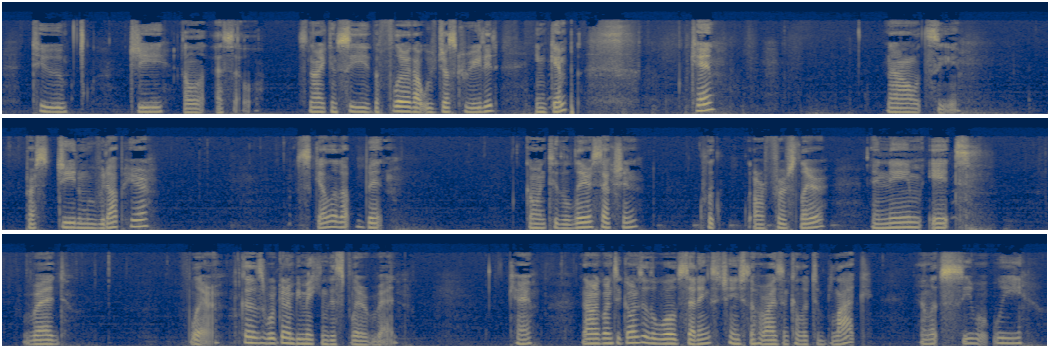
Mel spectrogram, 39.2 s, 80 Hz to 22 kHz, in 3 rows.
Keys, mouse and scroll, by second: 1.3-3.9 middle drag, 4.0-6.0 middle drag, 10.6-12.0 middle drag, 13.8 g, 16.0-17.1 drag, 17.1 s, 25.1-34.5 middle drag.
